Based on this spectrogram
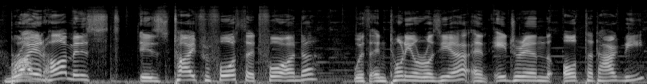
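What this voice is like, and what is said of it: Put-on British accent drifting Jamaican. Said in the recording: “you have to say the leaderboard in a British accent ... that's getting to Jamaican ... You shifted from a, a British accent to a Jamaican accent all in one.”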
